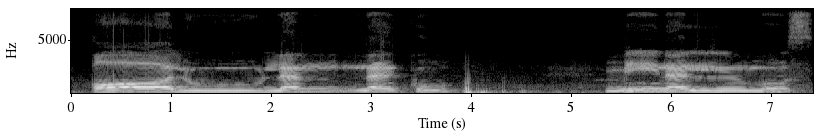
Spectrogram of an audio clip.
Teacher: لام کو واو مدہ سے ملانا ہے، واو مدہ ہونے کی وجہ سے لام کو ایک الف کے مقدار کھینچیں گے، اس لام کو میم ساکن سے ملائیں گے بغیر غننے کے، نون کو بغیر کھینچے پڑھنا ہے، کاف کو باریک کر کے بغیر کھینچے پڑھیں گے۔ · قالوا لم نکو من المصلین، میم کو بغیر کھینچے پڑھیں گے، نون کو لام ساکن سے ملائیں گے، اس میم کو بھی بغیر کھینچے پڑھنا ہے، صاد کو موٹا کر کے صاد کی سیٹی ادا کریں گے، صاد کو آگے لام سے ملا دیں گے جس پر تشدید ہے، تشدید ہونے کی وجہ سے تھوڑا سا ٹھہراؤ رکھیں گے، پھر لام کو آگے یا مدہ سے ملا دیں گے، یا مدہ ہونے کی وجہ سے لام کو ایک الف کے مقدار کھینچیں گے۔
